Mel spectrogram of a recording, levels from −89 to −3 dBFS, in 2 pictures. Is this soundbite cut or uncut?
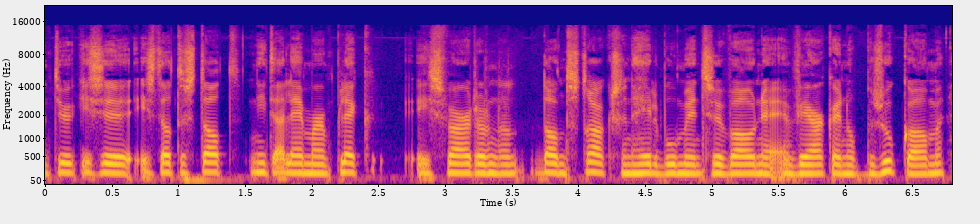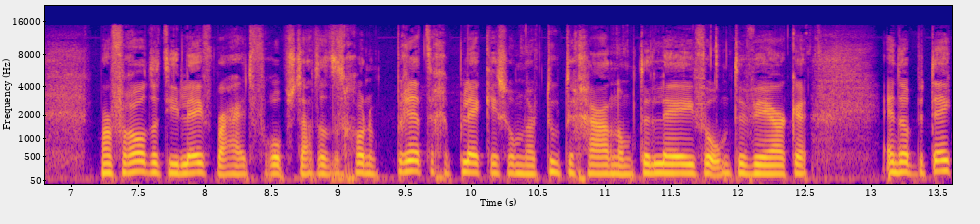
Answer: uncut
